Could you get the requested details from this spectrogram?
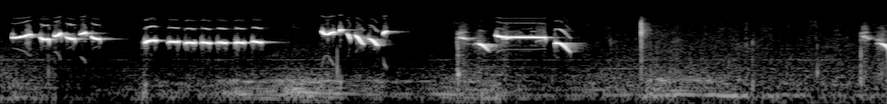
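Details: Common iora lure call, clear and loud: varied bursts of high whistled notes, a fast run of repeated even chirps, down-slurred whistles and a held whistle, with pauses and a faint low background hum.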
